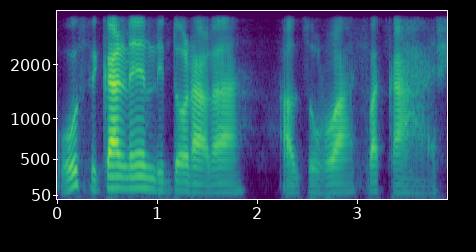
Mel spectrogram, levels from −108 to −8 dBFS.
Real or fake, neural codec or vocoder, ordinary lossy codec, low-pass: fake; codec, 16 kHz, 0.7 kbps, FocalCodec; none; 3.6 kHz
